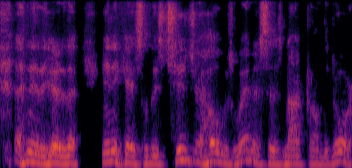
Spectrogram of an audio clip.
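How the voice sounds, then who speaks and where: Delivered at a very fast pace, the somewhat breathy voice has ordinary pitch variation. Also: man. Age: 60s. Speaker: book study teacher, network marketer. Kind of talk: casual lecture. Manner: repetitive, restarting phrases.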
